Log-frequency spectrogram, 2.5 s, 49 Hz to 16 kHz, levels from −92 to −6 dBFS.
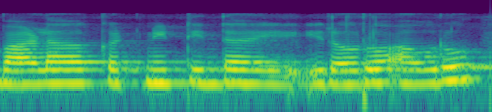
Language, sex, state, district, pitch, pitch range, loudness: Kannada, female, Karnataka, Chamarajanagar, 220 Hz, 215-225 Hz, -15 LUFS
